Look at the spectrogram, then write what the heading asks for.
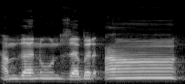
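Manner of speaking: آن held as a nasal hum; ikhfa with ghunna. Shown as a demonstration. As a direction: hide the noon of آن in a drawn-out nasal sound. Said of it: "اخفا کریں گے". (آن میں اخفا اور غنہ)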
